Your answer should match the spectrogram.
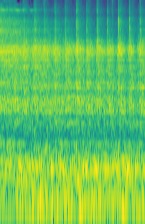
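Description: Live heavy metal band playing loud: distorted electric guitars and bass under drums with regular cymbal strikes.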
